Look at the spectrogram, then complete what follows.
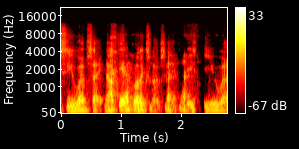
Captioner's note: laughs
